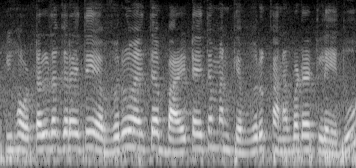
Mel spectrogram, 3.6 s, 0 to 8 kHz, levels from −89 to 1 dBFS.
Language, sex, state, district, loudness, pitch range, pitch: Telugu, female, Andhra Pradesh, Visakhapatnam, -15 LUFS, 195-245 Hz, 220 Hz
